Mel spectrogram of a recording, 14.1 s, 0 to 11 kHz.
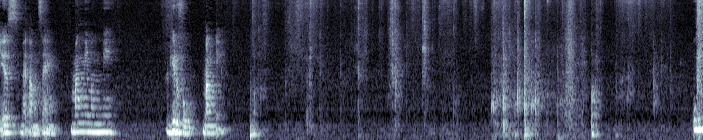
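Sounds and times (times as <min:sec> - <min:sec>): paper and plastic rustling: 0:05.0 - 0:13.5.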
